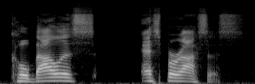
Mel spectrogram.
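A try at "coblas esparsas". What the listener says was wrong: It's Coblas. You added an extra A in there for no reason. You got Esperasis, fine.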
